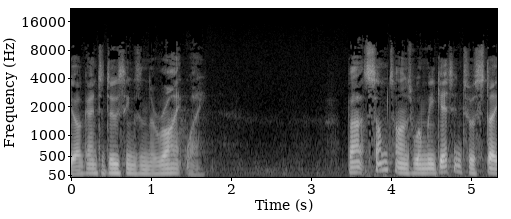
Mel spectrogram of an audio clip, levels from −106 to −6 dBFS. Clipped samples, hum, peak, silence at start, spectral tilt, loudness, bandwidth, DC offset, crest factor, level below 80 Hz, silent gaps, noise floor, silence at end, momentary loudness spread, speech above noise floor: under 0.1%; none; -20 dBFS; 0 s; -5.5 dB/octave; -39 LUFS; 10.5 kHz; under 0.1%; 20 dB; -68 dBFS; none; -73 dBFS; 0 s; 9 LU; 35 dB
